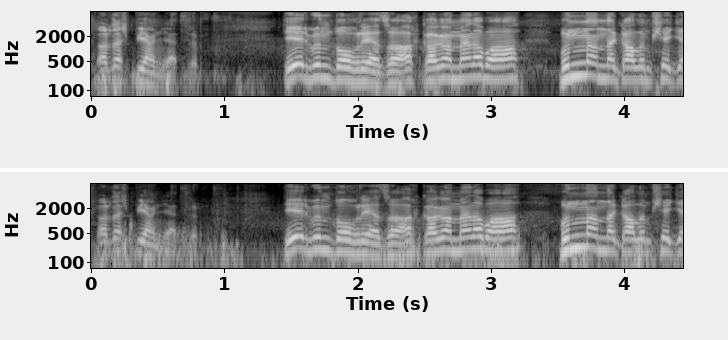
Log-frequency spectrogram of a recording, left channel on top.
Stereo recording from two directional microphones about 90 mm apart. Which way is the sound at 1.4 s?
35° right (ahead or behind).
